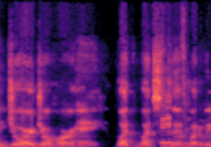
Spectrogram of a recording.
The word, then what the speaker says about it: Jorge: Well, in Spanish it's Jorge, but he went by George, and his Jorge mom is George is in English. So of course, and his mom says Jorge.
